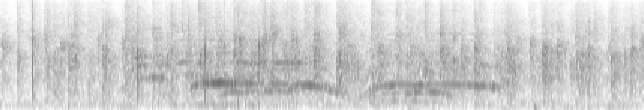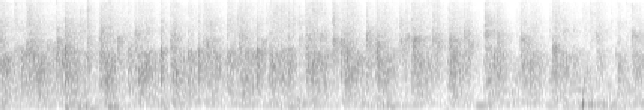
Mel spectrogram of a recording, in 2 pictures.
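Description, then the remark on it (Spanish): An audience breaks into steady applause for a presenter after her fast-paced session, a dense patter of many hands clapping that holds for several seconds, with a few whoops and brief cheering voices rising above it early on. “Así que un aplauso”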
